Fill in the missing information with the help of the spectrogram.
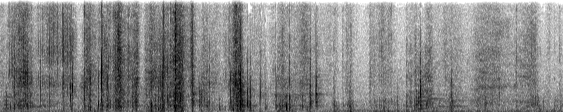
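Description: A paper envelope being torn open and handled by hand: quick bursts of paper crinkling and tearing, busiest in the first few seconds and thinning out toward the end.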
